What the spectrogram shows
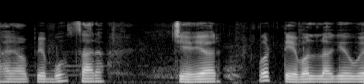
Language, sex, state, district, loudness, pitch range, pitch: Hindi, male, Jharkhand, Ranchi, -18 LUFS, 125-140 Hz, 130 Hz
